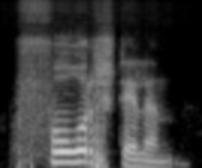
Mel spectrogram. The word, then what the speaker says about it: Vorstellen: This is Vorstellen. For V is not V, right? V is for.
